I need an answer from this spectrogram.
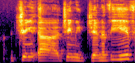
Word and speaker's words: Jamie Genevieve: Now this is a new influencer brand from the Scottish beauty blogger Jamie Genevieve, I think is how you say her name.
